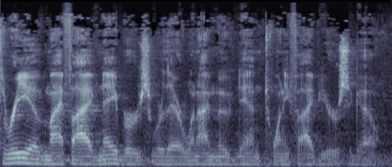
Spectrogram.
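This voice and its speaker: The voice moves at a moderate pace, with room echo clearly audible. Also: man. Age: 50s. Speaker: city commission applicant. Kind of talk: public forum answer.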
